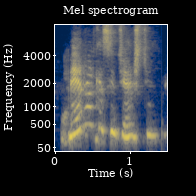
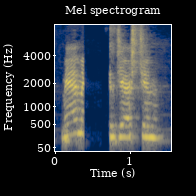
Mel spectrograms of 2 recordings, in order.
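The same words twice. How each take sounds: First: The question sounds warm and friendly. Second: The question sounds harsh and off-putting. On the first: The listener feels invited to accept. The speaker calls it right. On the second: The listener feels pushed away. The speaker calls it wrong.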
